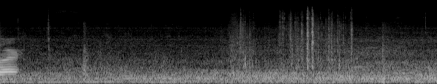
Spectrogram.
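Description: A hand pressing a felt trunk liner against the inside of a car trunk lid, with a few short clicks and rustles about two and three seconds in, over a steady low background hum.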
